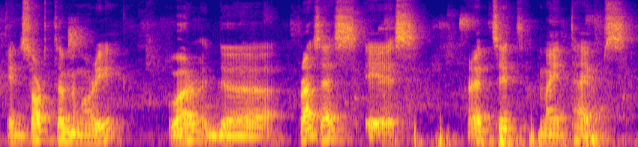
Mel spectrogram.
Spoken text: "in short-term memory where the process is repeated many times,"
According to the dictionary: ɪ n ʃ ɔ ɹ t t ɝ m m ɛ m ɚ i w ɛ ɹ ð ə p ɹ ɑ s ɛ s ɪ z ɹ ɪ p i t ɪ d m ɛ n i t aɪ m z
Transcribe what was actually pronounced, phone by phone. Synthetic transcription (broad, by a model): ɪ n s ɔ ɹ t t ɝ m m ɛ m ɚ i w ɛ ɹ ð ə p ɹ ɑ s ɛ s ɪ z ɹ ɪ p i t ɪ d m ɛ i t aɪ m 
